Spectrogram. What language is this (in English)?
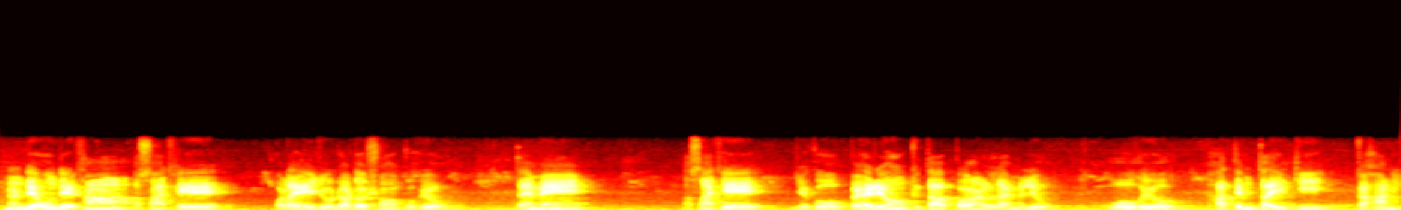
Sindhi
